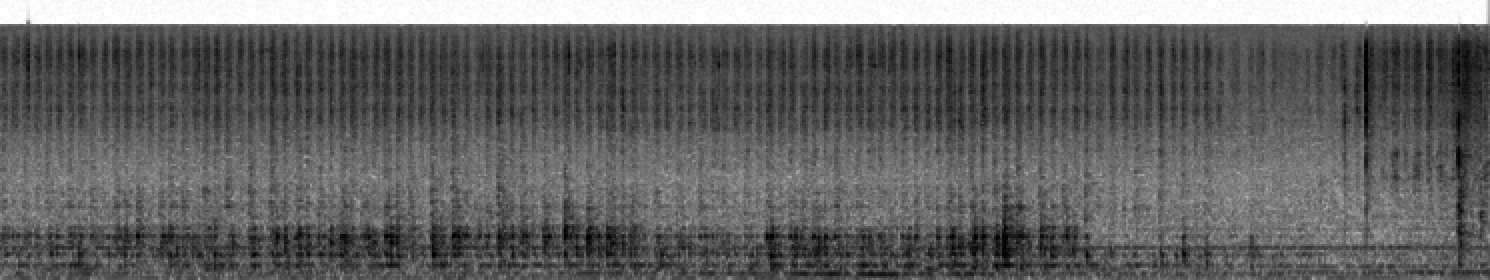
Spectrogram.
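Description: Long fingernails scratch a solid white bar of soap held on a paper poster, making a steady, dry rasping scrape with a dull low body and little brightness. Around eleven seconds the scratching thins to a quieter rustle as the soap is lifted in hand, with a faint bright tick near the end.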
